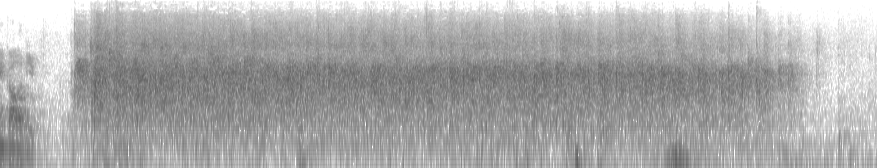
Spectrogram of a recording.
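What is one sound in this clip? An audience applauds steadily, then the clapping dies away.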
